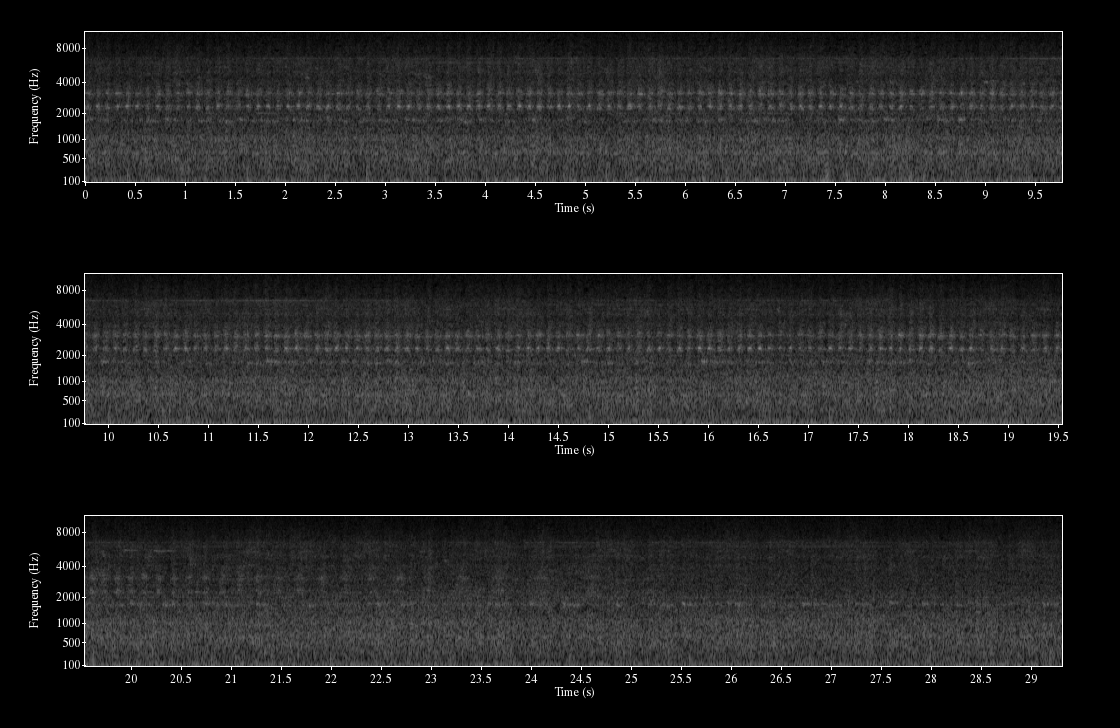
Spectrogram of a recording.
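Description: Freight train rumbling steadily, with faint high-pitched tones above the rumble.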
